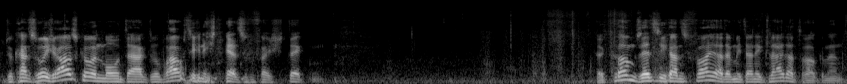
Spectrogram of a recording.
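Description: A male actor playing a calm, wry, hospitable outcast leader in a radio play, talking in an unhurried, conversational way. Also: medium pitch, a little hiss or hum, natural voice. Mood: calm, reassuring. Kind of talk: conversational radio drama acting.

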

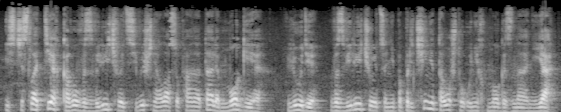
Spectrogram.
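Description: A man giving a religious lecture. He poses rhetorical questions and answers them himself, and he recites Arabic phrases slowly before translating them. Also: dark tone. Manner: rises in pitch and volume on questions, drops low on honorifics. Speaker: Islamic lecturer.

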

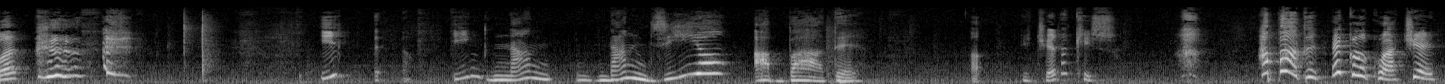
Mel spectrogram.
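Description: Childlike southern Italian village simpleton, swooping high voice. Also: female voice, heavily acted. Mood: childlike excitement. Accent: southern Italian, Calabrian. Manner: naive, halting, repetitive, prone to giggles. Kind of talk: theatrical monologue for radio.

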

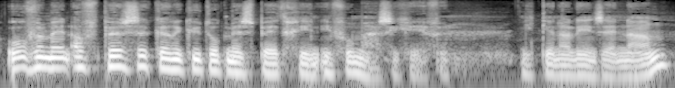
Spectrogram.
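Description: Police commissioner, low voice, close dry sound, matter-of-fact, reflective, radio drama. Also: male voice, moderate pace, dry recording. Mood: reading gravely. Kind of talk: radio play acting.

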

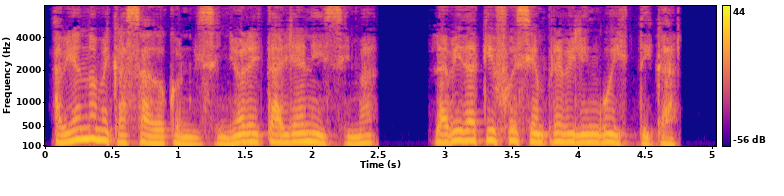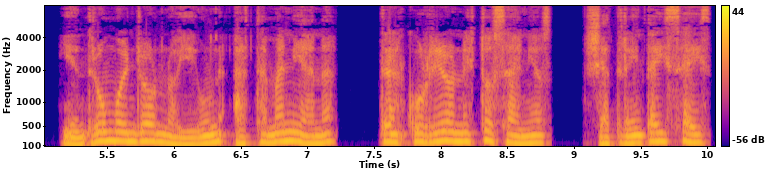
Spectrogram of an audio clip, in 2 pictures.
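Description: A woman reading a listener's letter aloud on the radio in a measured, clear way. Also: low voice, dark tone.

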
